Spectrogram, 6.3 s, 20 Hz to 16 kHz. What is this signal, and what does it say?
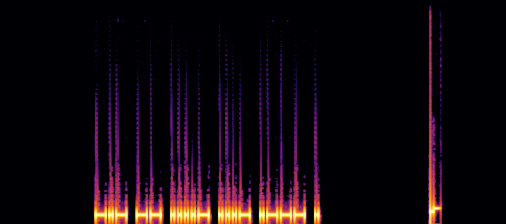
Morse code, heard as a keyed tone, about 28 wpm, 700 Hz. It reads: KM4VJE
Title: USA Call Signs - 6 Characters - 4x Character Spacing - 28wpm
